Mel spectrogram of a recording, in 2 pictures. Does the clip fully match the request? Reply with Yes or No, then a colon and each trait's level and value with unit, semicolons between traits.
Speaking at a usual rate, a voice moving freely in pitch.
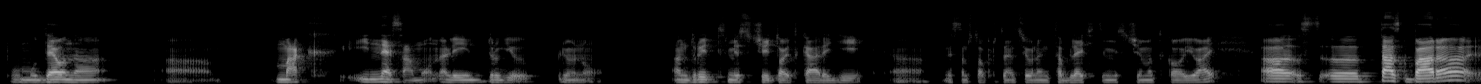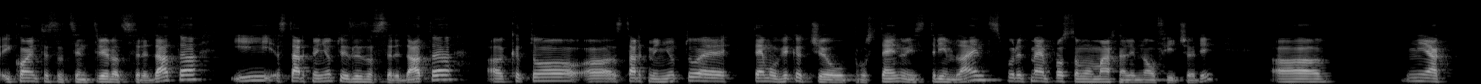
Yes: average, 125 wpm; wide, 5.7 semitones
